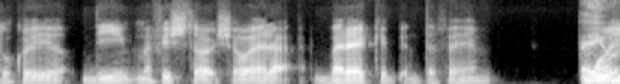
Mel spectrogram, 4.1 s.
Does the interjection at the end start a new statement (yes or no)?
yes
